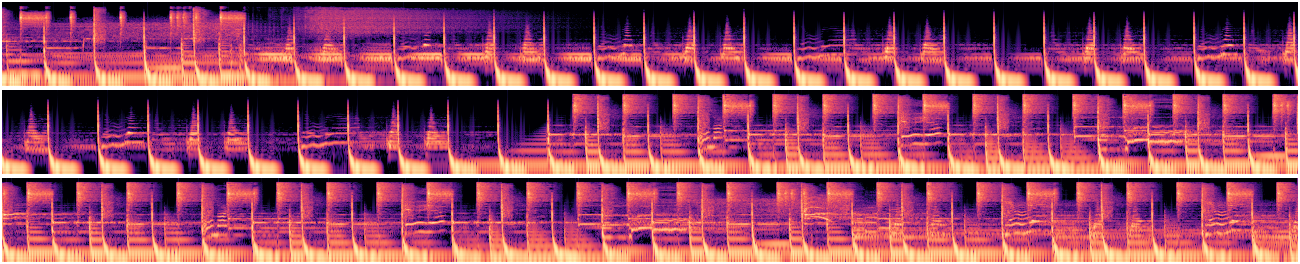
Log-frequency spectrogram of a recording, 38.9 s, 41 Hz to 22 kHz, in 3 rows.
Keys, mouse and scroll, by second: 0.0 shift+middle click, 0.8 Tab, 0.9 click, 1.1 Tab, 1.2 Tab, 1.3 click, 1.8 Tab, 1.9-4.2 typing, 2.3 Tab, 4.0 Tab, 5.3 s, 6.8 click, 7.1-7.6 scroll down 1, 7.6 g, 9.0 middle click, 9.3 e, 10.5-11.7 shift+middle drag, 11.7 2, 11.8 click, 12.0 shift+s, 12.1 Tab, 12.3 shift+a, 13.0 Tab, 13.9 r, 14.5 Tab, 14.6 g, 15.6 middle click, 16.5 Tab, 16.7 middle click, 16.8-17.1 scroll down 1, 17.1 scroll up 3, 17.3 shift+middle click, 17.4 e, 19.7 Tab, 19.8 z, 20.0 scroll down 2, 20.1 shift+middle click, 20.7 scroll up 2, 20.9 shift+middle click, 21.5 scroll down 1, 21.6-22.8 shift+middle drag, 23.5 shift+right click, 24.0-25.0 middle drag, 25.0 shift+a, 27.8 Tab, 28.0 1, 29.0 middle click, 29.3 e, 29.7 ctrl+z, 29.9 f, 31.0 shift+s, 31.2 Tab, 31.9 shift+a, 32.5 Tab, 32.6 middle click, 32.8 s, 34.9 middle click, 35.1 e, 36.9 click, 37.1 click, 37.3 middle click, 37.6 g, 38.8 3.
